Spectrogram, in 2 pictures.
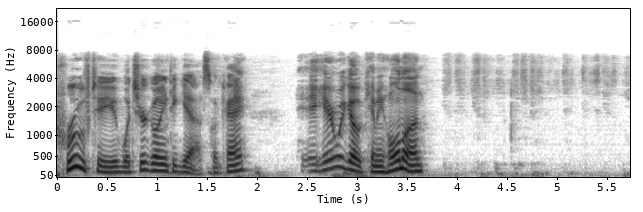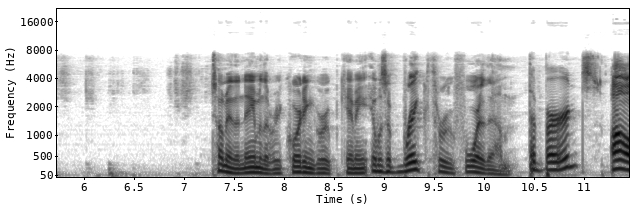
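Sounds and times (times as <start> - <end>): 
speech: 0.1 - 4.3, 7.3 - 11.4
pen scratching on paper: 3.8 - 7.4.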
